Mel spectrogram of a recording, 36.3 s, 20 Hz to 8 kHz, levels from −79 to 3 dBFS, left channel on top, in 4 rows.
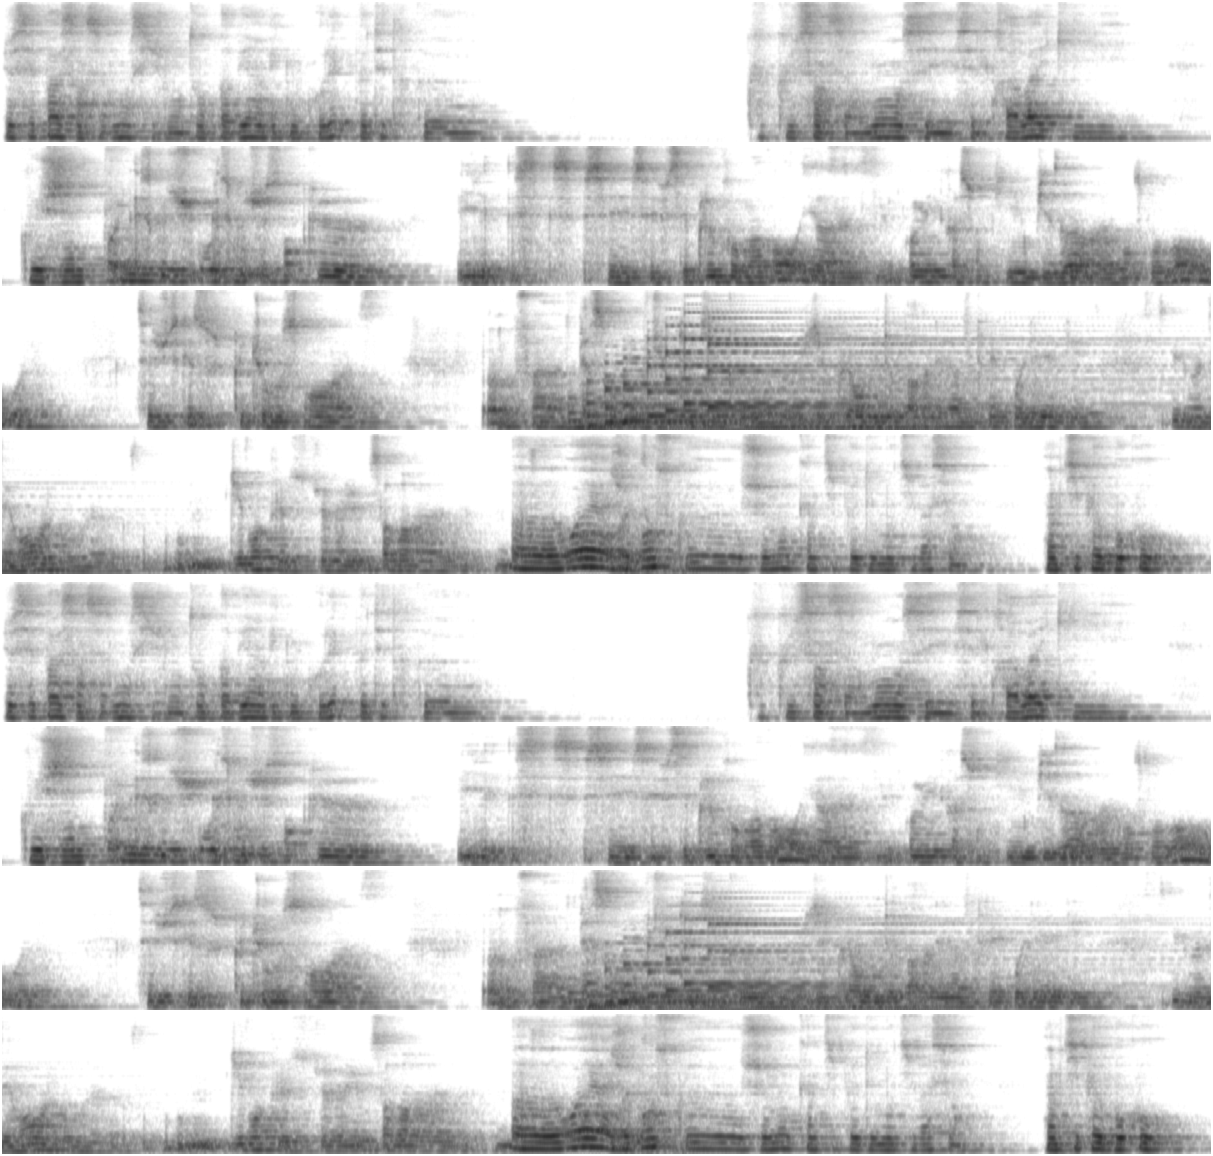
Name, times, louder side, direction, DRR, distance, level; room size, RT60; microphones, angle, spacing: voice 1, 0.0-3.6 5.6-8.4 9.2-11.0 31.0-34.4 35.0-35.9, equal, 5° left, 2 dB, 0.7 m, -21 dB
voice 2, 9.9-11.9 12.5-18.5 19.2-20.8 21.8-26.3 26.9-28.1 28.4-31.0 31.8-32.1, left 1 dB, 45° left, 2 dB, 2.0 m, -24 dB
sound 1, 22.4-26.1, left 4 dB, 80° left, 0.7 m, -24 dB
14.0 x 5.4 x 7.1 m, 0.84 s
head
